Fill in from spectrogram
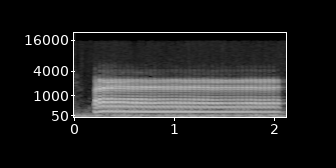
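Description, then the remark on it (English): A person makes a steady rolled-R trill, as in the word Cherokee, practising a little bird trill: a buzzy, rapidly fluttering tone held at one low pitch for about two seconds, with no talking. “Now then, some of your friends might think that you're off your rocker, but practice this to get the little bird trill.”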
